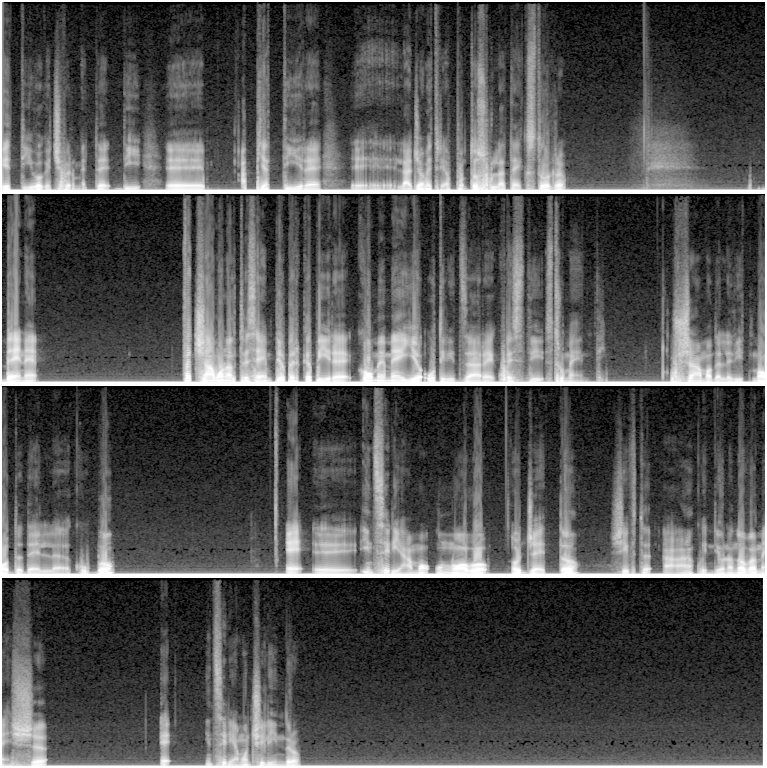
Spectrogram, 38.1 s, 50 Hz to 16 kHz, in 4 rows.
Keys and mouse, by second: 9.4-10.9 middle drag, 17.6 Tab, 26.1 shift+a, 36.6-38.1 middle drag.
